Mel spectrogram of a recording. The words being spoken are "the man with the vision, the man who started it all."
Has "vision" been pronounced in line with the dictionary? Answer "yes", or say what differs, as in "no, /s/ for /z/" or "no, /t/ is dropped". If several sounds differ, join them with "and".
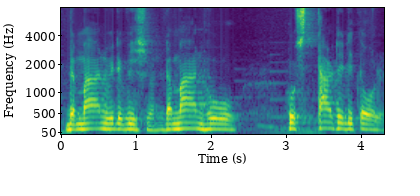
no, /s/ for /ʒ/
